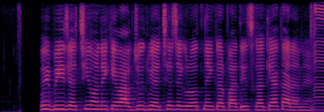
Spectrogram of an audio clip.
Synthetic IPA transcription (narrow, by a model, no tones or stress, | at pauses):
ɐbʱibiːd͡ʒɐtːʃʰiɦoːnekeʋaːʋd͡ʒuːd̪̚bʱiɐtːʃʰeseɡɾoːt̪nɐɦĩkɐɾpaːt̪iɪskakjaːkaːɾənɦɛː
